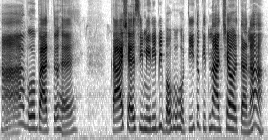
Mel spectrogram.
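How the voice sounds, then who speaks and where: A woman voicing a cunning middle-aged aunt-in-law in a cartoon story, talking in a honeyed, flattering way. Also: sits high, a little slow, full character voice.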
